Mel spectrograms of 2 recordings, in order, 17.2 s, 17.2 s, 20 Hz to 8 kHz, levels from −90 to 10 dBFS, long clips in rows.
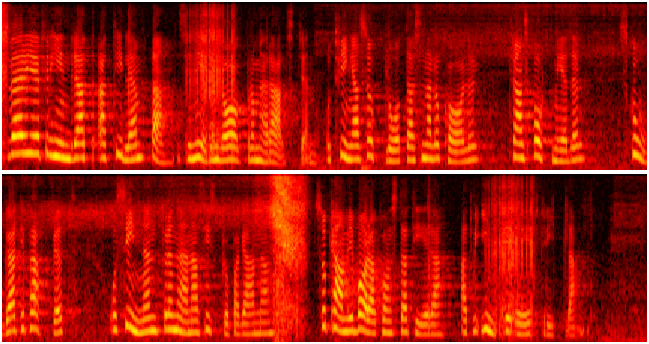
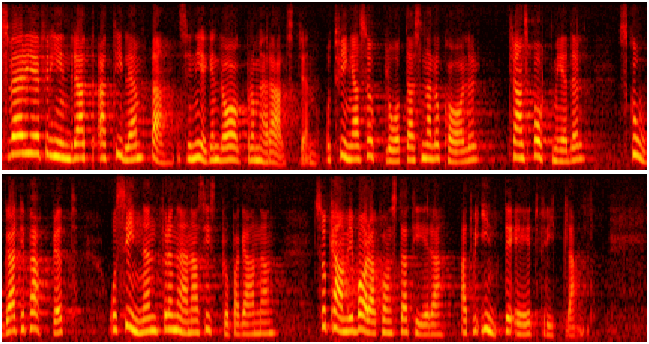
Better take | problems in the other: second | background sound (Fireworks); 11 dB below the speech

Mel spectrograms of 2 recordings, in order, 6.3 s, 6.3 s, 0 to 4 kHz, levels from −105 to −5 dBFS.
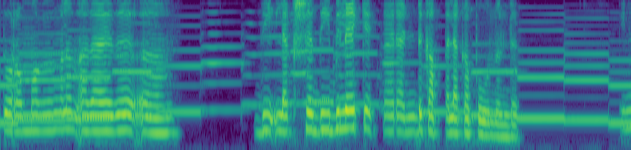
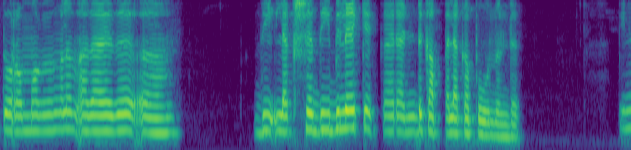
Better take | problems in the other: second | background sound (Wind instrument, woodwind instrument); 10 dB below the speech

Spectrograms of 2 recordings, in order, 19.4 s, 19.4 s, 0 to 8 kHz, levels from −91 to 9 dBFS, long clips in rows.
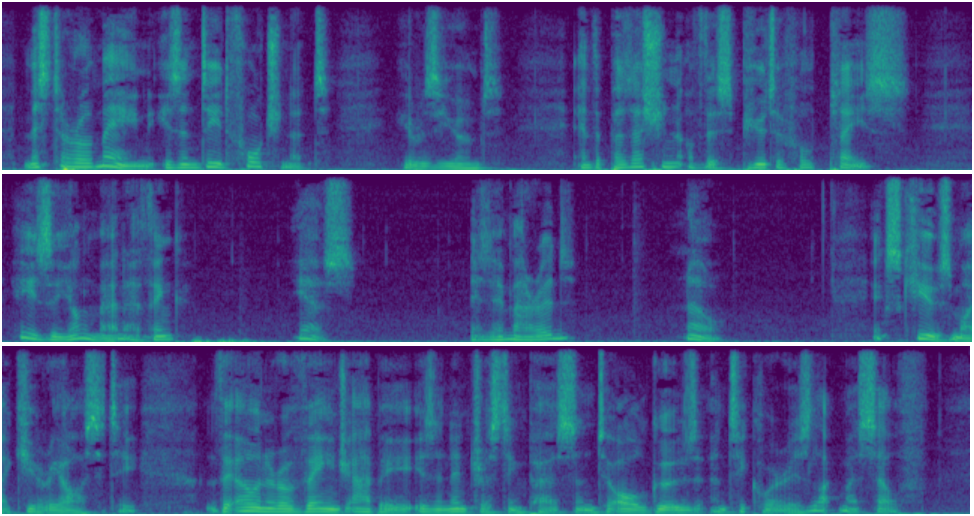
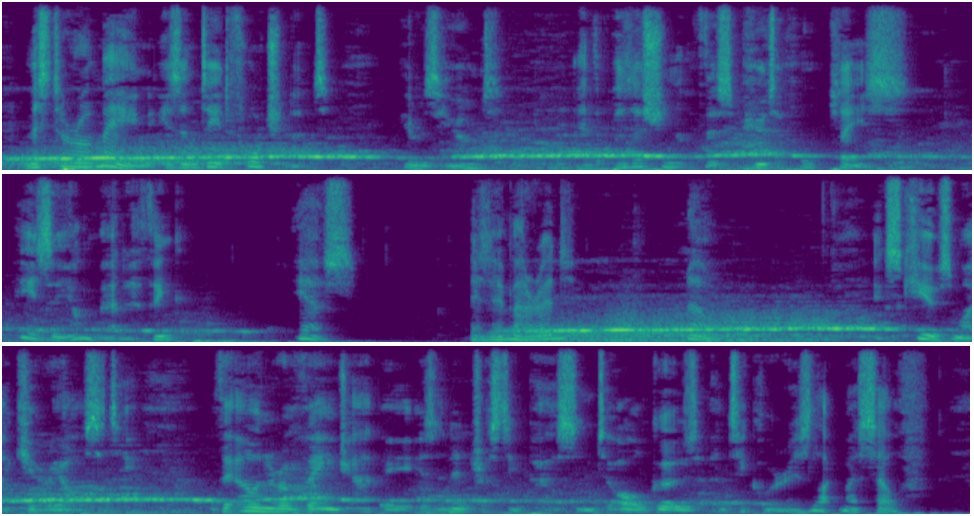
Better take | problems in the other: first | noise reduction (classical method log-MMSE)

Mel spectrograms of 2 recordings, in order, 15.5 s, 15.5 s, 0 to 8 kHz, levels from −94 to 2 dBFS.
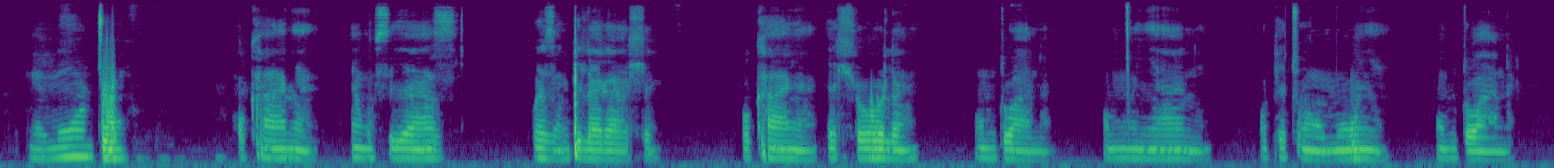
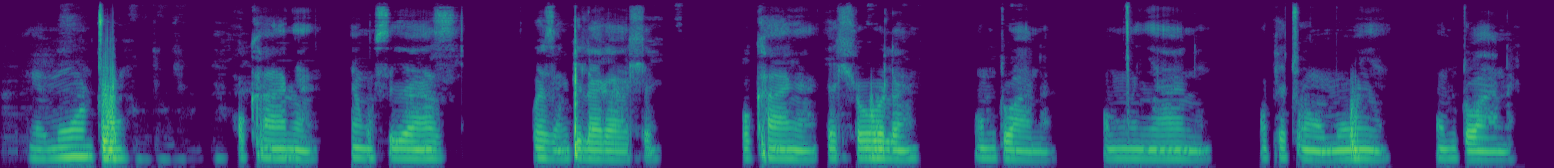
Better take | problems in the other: second | noise reduction (neural mask model Resemble Enhance denoiser)

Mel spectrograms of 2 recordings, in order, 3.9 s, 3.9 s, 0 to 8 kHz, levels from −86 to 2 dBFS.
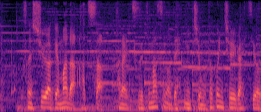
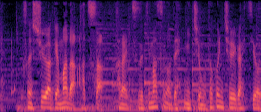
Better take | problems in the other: second | background sound (Motor vehicle (road) / Siren); 11 dB below the speech

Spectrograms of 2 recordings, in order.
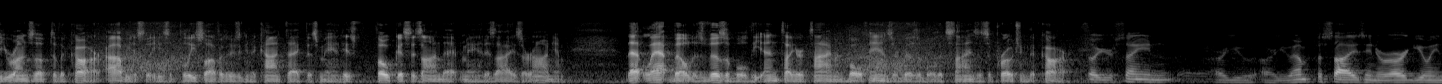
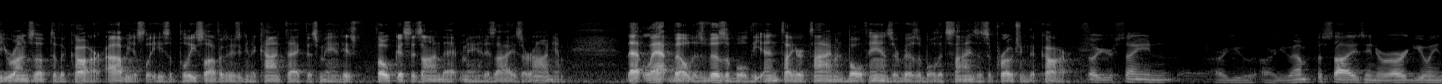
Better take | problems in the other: second | background sound (Car); 18 dB below the speech

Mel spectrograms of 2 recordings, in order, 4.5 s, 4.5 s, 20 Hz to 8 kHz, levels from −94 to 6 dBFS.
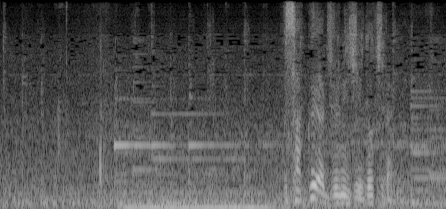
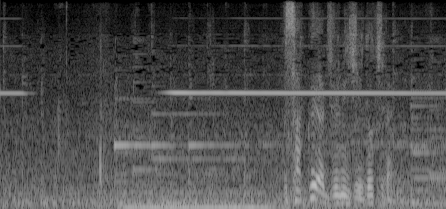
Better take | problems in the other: first | background sound (Wind instrument, woodwind instrument); 4 dB below the speech

